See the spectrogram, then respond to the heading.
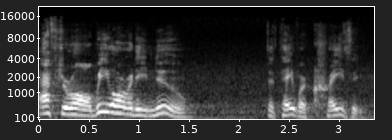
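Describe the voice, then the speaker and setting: A man reading the lines of a gruff, skeptical young American man in an audiobook. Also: on the high side, very animated, normal speed, mellow. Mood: musing. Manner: gruff, dry.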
